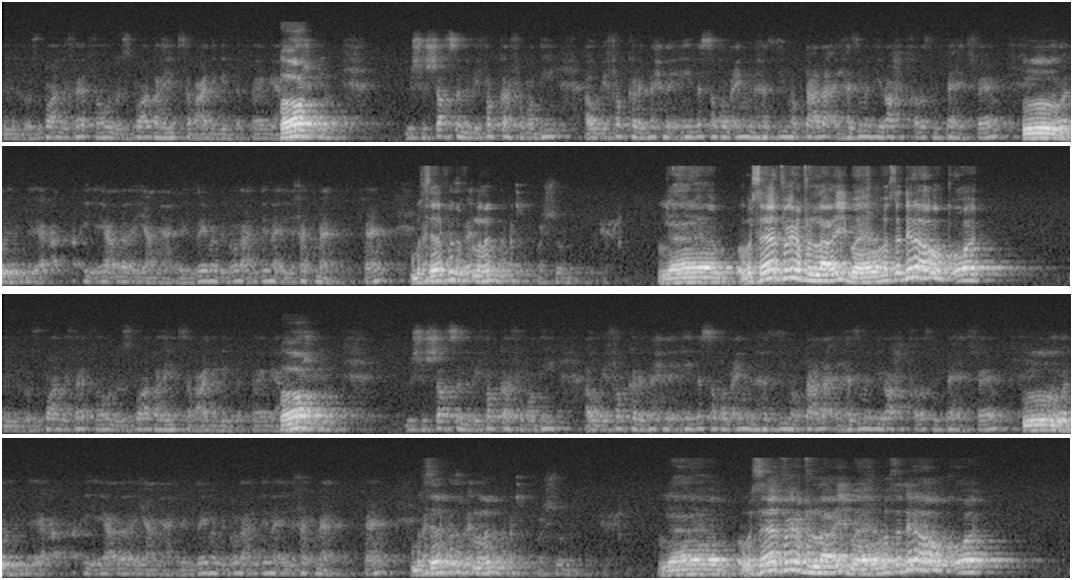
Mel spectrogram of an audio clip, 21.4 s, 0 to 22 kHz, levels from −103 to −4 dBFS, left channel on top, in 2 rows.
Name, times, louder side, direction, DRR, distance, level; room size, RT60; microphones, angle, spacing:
voice 1, 0.0-3.7 4.0-16.6 17.4-17.8, left 2 dB, 20° left, 4 dB, 0.4 m, -41 dB
voice 2, 2.8-3.2 10.2-10.6 14.8-15.7 17.2-20.5, left 3 dB, 75° left, 8 dB, 0.6 m, -21 dB
8.0 x 5.8 x 2.5 m, 1.0 s
head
